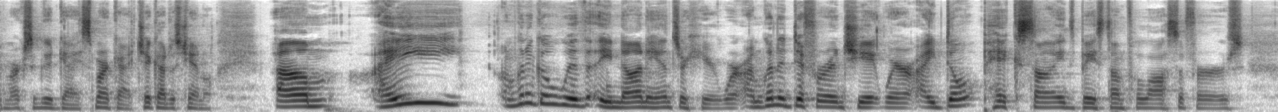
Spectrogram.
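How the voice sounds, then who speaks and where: Talking at a fairly quick pace, a man has a high pitch. His pitch varies in an ordinary way. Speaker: booktube co-host. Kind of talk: casual Q&A chat. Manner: loud.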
